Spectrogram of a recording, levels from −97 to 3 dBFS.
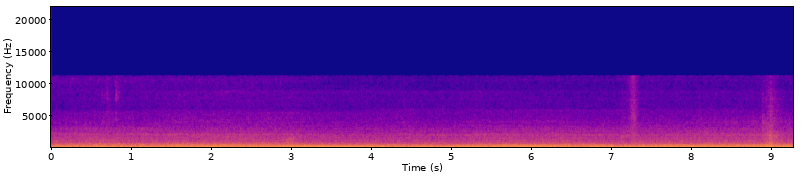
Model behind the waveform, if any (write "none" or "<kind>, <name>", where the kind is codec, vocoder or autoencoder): none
